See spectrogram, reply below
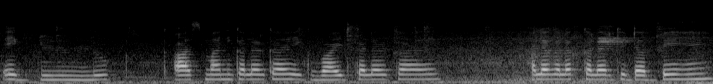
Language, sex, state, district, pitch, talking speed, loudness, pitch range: Hindi, female, Uttar Pradesh, Etah, 225 Hz, 145 wpm, -27 LUFS, 205-230 Hz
